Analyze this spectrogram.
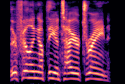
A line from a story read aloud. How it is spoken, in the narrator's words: Kaysan rasped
